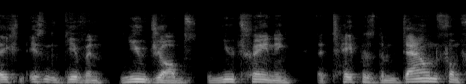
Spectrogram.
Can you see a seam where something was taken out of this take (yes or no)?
no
